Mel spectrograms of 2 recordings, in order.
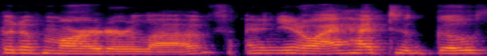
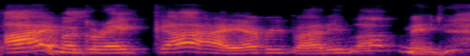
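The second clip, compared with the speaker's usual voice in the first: higher, put-on smug voice, fast at the end; mocking the father; 7 semitones higher than usual. Daughter parodying her father as suddenly smug, mocking. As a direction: parody him bragging about himself. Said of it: "go and go".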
